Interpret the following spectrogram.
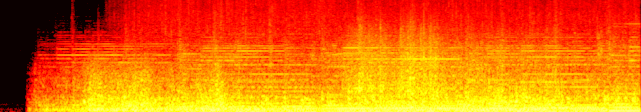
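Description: Thunderstorm sound effect: thunder rumbling and rain hissing under a music track with sustained notes. It comes in from silence and swells to full loudness in about a second.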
